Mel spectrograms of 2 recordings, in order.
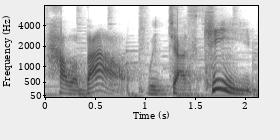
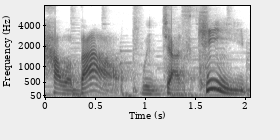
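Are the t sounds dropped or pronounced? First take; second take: dropped; dropped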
